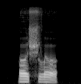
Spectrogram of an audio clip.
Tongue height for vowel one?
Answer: mid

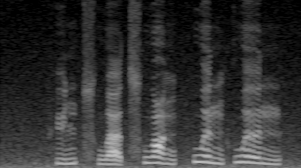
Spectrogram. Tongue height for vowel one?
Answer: high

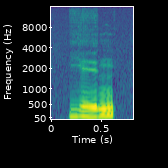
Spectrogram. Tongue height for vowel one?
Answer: high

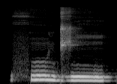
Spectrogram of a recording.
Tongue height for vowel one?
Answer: high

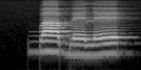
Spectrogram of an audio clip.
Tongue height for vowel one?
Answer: low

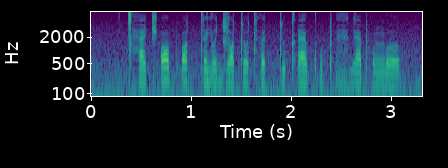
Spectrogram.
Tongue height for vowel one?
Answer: low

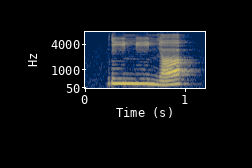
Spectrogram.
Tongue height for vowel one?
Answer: high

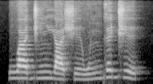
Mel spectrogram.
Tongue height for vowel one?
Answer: low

